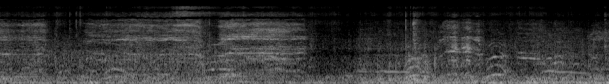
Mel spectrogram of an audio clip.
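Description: Pigs squealing: one long high squeal about two seconds in and shorter squeals later, from pigs being handled off a livestock truck.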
